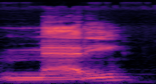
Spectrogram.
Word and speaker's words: Madej: Maddie, which is weird because it looks like her name is spelled Mage.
